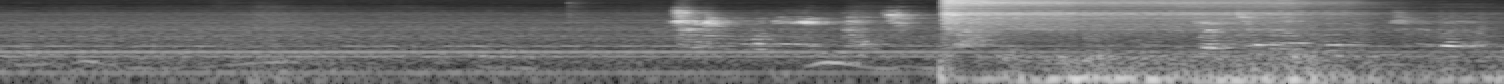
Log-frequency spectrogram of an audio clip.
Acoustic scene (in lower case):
subway train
